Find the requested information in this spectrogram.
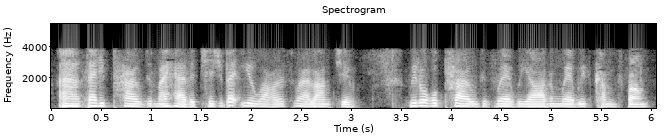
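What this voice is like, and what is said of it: Broad Welsh accent. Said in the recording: “it's a broad Welsh accent”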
